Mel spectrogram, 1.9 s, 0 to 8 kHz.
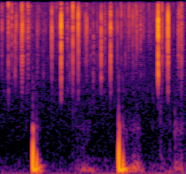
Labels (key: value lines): label: biophony, double pulse
recorder: SoundTrap 300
